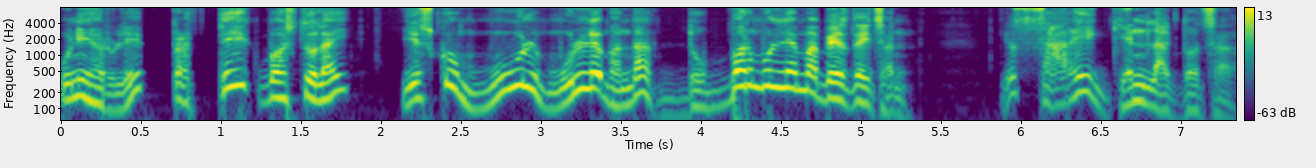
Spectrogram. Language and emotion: Nepali, disgusted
